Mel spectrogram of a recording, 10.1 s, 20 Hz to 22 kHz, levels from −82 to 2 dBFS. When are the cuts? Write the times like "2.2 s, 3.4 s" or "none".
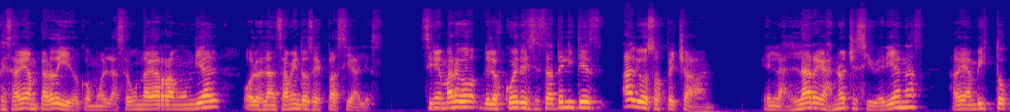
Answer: none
